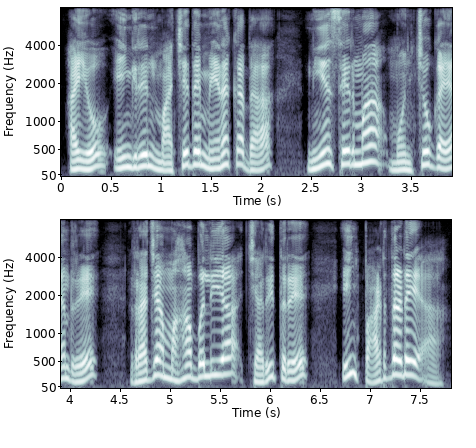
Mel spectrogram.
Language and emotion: Santali, happy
